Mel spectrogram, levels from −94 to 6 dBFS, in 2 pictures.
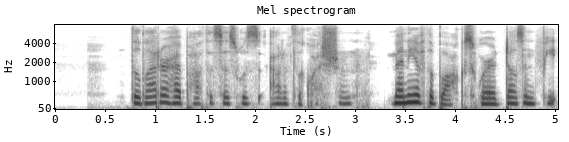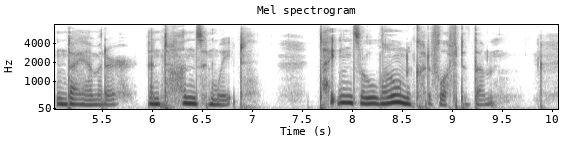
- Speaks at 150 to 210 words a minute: Yes, average, 165 wpm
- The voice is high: Yes, high, 205 Hz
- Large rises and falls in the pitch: No, narrow, 2.4 semitones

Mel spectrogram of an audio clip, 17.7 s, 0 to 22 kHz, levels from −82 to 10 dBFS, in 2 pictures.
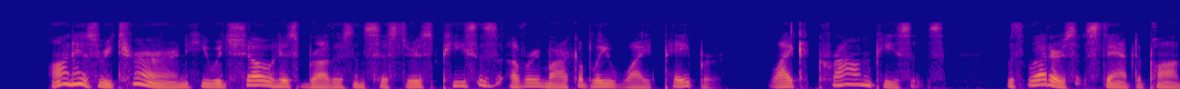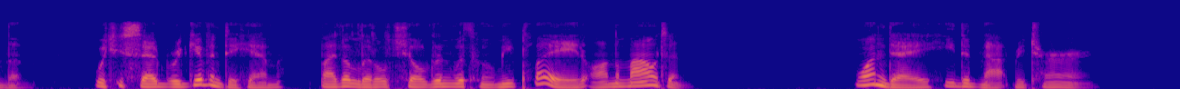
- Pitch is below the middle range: Yes, low, 125 Hz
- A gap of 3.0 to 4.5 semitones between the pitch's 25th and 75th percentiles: No, average, 5.2 semitones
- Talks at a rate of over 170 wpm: No, average, 160 wpm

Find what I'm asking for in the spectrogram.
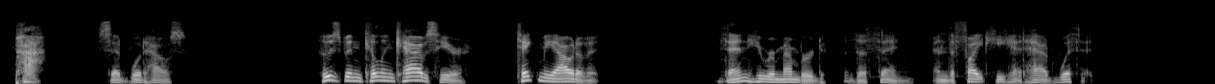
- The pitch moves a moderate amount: No, wide, 6.6 semitones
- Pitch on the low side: Yes, low, 115 Hz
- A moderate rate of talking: No, slow, 130 wpm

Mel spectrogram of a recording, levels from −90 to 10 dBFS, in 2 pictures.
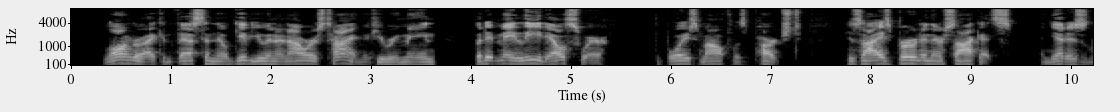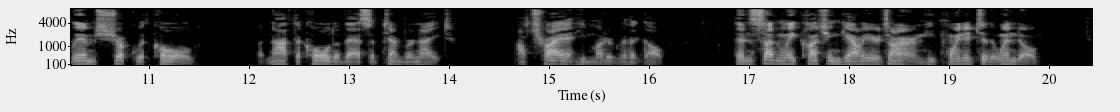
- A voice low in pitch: Yes, low, 115 Hz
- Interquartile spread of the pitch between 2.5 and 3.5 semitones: Yes, average, 3.0 semitones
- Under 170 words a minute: No, average, 185 wpm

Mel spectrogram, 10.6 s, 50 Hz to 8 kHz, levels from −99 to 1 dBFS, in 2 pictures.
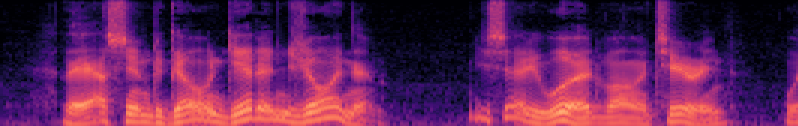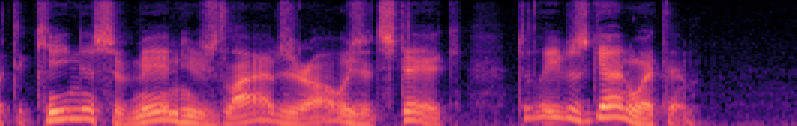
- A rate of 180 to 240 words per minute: Yes, average, 185 wpm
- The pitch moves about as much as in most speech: No, wide, 8.0 semitones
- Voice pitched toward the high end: No, low, 110 Hz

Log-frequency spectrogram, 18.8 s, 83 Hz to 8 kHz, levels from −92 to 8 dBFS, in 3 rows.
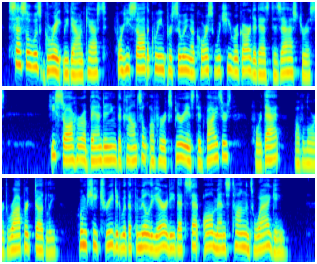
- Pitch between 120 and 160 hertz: No, medium, 185 Hz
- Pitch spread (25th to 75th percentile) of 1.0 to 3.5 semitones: Yes, average, 2.8 semitones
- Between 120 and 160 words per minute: Yes, average, 145 wpm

